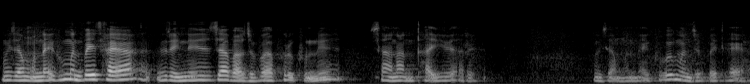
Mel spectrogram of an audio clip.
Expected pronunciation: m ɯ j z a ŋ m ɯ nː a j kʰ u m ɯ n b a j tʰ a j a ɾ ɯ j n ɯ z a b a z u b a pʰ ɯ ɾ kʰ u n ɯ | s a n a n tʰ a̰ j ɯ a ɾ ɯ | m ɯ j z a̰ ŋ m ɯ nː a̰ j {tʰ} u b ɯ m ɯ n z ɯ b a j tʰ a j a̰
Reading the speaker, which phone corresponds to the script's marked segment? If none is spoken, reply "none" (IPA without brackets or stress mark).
kʰ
